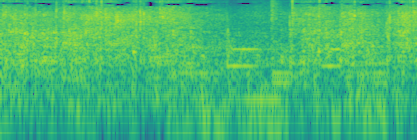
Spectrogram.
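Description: Background music, a children's song, playing steadily with no speech over it.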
